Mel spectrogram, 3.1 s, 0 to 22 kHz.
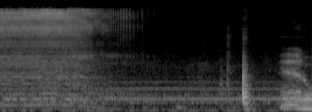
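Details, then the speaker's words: Bissell 3-in-1 turbo vacuum brush-roll motor (RS-380SH) on bench supply above 13 volts: whirs, winds down and stops with a click, then surges back, cutting out under power with a burning smell. "the capacitor fuse is not getting hot because it it's not cutting off the motor so let's go up a little more that usually cuts out right in here"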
